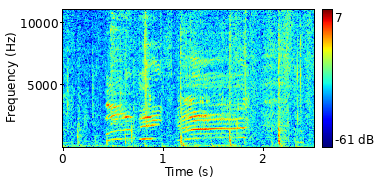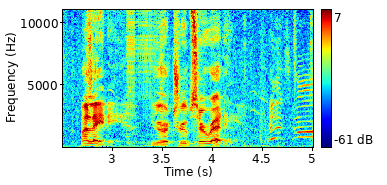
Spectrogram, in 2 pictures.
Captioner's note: soldiers shouting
